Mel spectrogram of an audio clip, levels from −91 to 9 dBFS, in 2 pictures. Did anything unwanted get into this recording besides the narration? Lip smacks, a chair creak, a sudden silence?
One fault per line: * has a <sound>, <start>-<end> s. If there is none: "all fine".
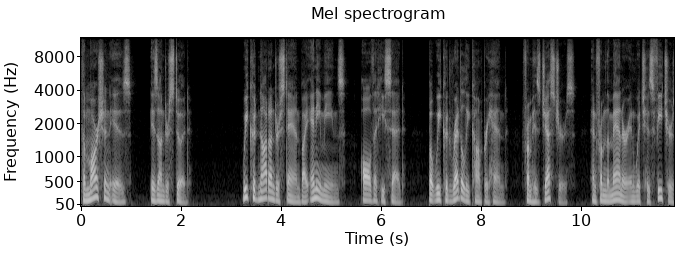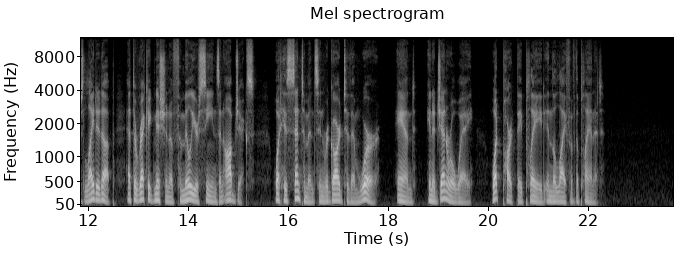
all fine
